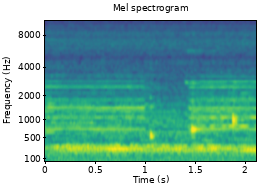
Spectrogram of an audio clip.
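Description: Marching band music played back through a boombox's speakers: wind instruments hold a sustained chord, with a few short, bright single notes over it about a second in and near the end.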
